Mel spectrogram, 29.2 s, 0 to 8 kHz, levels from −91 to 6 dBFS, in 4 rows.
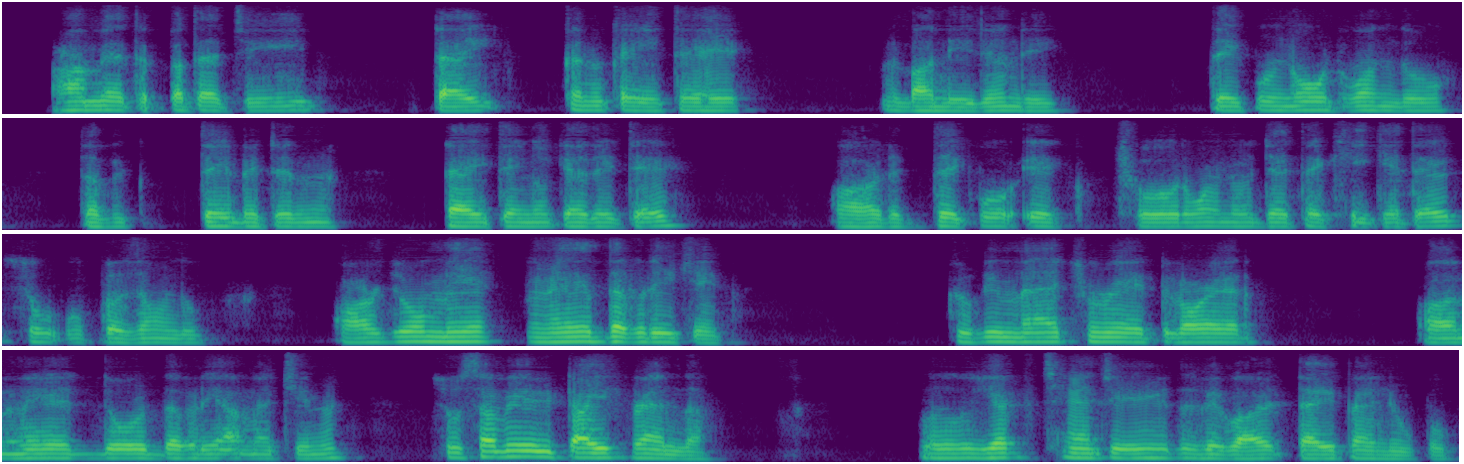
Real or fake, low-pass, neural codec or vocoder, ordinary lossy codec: fake; none; codec, 16 kHz, 1.1 kbps, Voila-Tokenizer; none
